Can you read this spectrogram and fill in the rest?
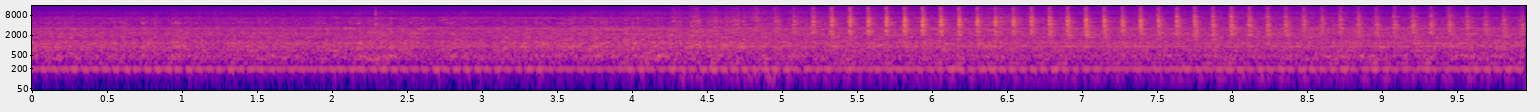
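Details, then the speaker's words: Lathe motor hum, then fast pulsing high-pitched chatter buzz as one more cut is taken to clean up the workpiece end; audible lathe vibration during cutting. "Actually, I'll just take one more cut if I can. I can actually hear the uh vibration."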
